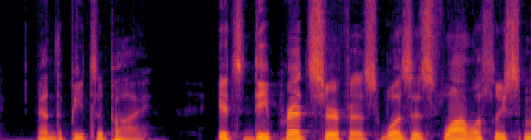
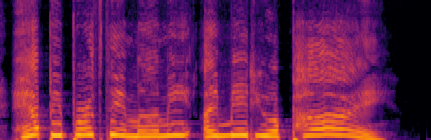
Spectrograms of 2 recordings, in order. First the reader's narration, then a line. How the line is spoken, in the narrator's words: Excitedly, she called out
